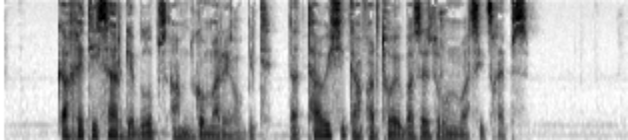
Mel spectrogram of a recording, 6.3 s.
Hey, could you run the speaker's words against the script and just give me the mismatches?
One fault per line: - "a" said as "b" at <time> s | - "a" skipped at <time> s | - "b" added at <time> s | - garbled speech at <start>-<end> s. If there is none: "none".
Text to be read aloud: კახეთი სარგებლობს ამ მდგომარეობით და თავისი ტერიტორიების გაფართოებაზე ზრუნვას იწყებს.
- "ტერიტორიების" skipped at 3.5 s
